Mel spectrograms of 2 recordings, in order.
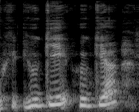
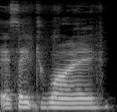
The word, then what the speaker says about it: Hygge: Because the next thing is getting cozy with Hygge or Hygge. I think in Sweden it's called Hygge, and I pronounce it Hygge.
